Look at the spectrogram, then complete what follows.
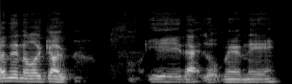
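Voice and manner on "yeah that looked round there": put-on Mackem accent from Sunderland. Passing round the stadium, speaker retells what he said in his best Mackem accent. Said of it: "trying to put on my best Macam accent".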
